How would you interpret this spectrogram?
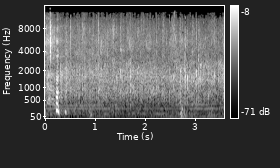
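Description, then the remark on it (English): An audience breaks into steady applause, a dense wash of many hands clapping at a moderate level, with a sharp louder clap near the start and faint voices mixed in. “You can clap.”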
